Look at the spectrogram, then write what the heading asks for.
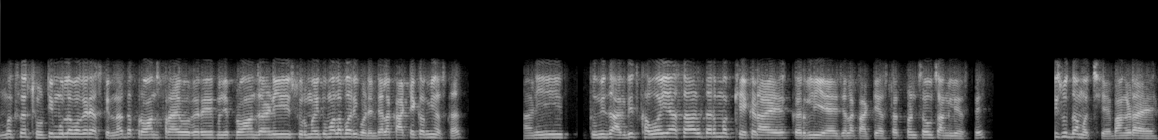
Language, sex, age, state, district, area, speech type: Marathi, male, 30-45, Maharashtra, Raigad, rural, conversation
